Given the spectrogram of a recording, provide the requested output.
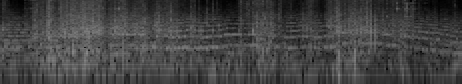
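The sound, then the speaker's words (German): A whole scoop of hard candies pours into a bag at a candy stand at the Wiesn fair on the Theresienwiese, with a dense, continuous rattling clatter of many small hard pieces, fairly loud, lasting several seconds. “So klingt es, wenn eine ganze Schaufel Bonbons in einer Tüte landet.”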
